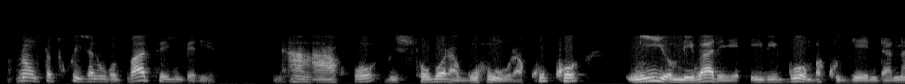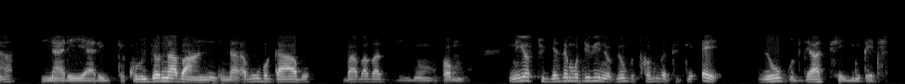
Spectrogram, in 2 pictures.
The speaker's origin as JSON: {"language": "Kinyarwanda", "country": "Rwanda"}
